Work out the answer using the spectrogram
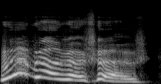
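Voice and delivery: high-pitched dog-like voice. Host repeating, when asked, what dogs' shoes are called: saying it like a dog. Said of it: "I said it like a dog".

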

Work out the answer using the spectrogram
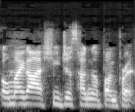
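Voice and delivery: ordinary talk

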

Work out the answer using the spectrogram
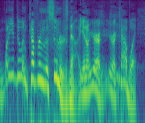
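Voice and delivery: high-pitched, teasing jab.

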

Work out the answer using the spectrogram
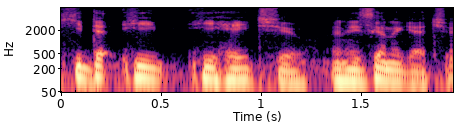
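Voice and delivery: quiet half-whisper under the breath. Acting out a joke of half-whispering to the boxer: acting out a half-whisper. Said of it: "and then I whisper".

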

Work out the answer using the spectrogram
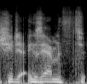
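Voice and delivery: plain

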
